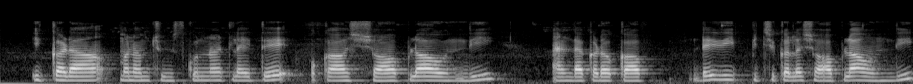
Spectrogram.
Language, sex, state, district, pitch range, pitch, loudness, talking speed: Telugu, female, Andhra Pradesh, Sri Satya Sai, 175-200 Hz, 185 Hz, -17 LUFS, 105 wpm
